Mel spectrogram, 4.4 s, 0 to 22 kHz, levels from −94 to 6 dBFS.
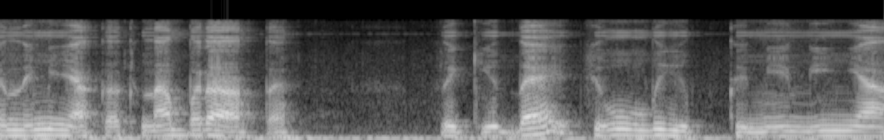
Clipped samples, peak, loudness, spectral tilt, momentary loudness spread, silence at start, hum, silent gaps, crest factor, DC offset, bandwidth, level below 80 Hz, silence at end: under 0.1%; 0 dBFS; -17 LUFS; -5.5 dB/octave; 12 LU; 0 s; none; none; 16 dB; under 0.1%; 12 kHz; -28 dBFS; 0 s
